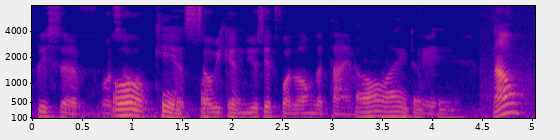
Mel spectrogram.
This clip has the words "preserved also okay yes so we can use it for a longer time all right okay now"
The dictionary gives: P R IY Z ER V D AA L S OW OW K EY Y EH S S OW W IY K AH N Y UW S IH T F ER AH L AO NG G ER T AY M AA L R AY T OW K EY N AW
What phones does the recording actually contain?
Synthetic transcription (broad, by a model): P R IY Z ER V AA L OW OW K EY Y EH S S OW W IY K AH N Y UW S IH T F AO AH L AO NG G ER T AY M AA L R AY T OW K EY N AW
